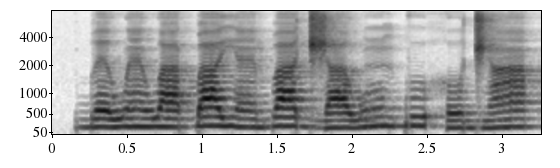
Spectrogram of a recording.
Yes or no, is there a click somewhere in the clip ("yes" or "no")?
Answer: no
